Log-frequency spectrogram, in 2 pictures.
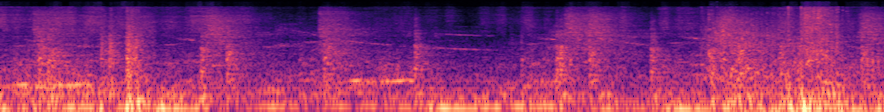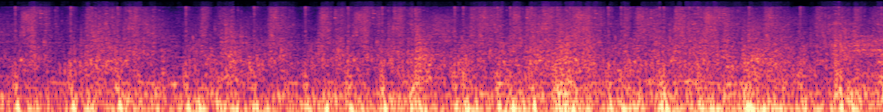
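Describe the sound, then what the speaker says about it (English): A rapid barrage of energy weapon shots in the vehicle-building game Trailmakers, a dense, continuous crackling volley that grows heavier, heard fairly faint with no talking. "I'm gonna try and snipe you. Barrage of infinite energy"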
